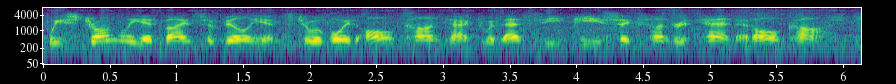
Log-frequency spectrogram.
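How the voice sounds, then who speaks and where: Man reading an emergency alert over loud noise. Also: medium pitch. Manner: formal, measured, official announcement delivery. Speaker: emergency broadcast announcer. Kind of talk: scripted emergency alert narration.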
